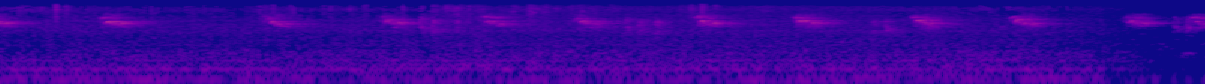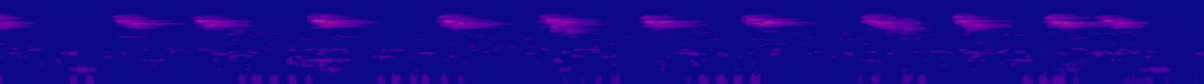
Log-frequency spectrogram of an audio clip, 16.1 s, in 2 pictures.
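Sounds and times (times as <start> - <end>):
low steady hum: 0.0 - 7.6
small bird chirping: 0.0 - 15.7.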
